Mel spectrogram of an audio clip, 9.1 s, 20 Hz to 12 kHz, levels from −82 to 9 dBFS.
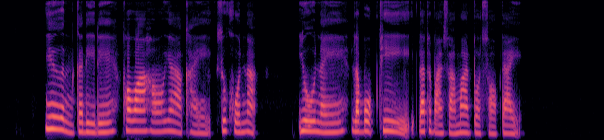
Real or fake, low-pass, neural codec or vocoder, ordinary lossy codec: real; none; none; none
